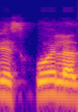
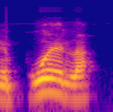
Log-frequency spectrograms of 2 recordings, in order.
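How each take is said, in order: First: The word keeps its usual k sound. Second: Another consonant replaces the k sound. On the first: This is the intended word. The speaker calls it right. "por decir escuela" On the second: This is how some children say it. The speaker calls it wrong. "dicen escuela, pronuncian la C por la P o la P por la C"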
